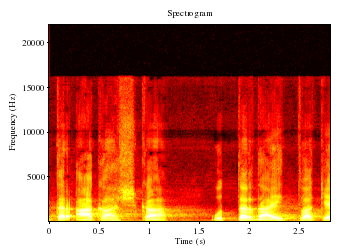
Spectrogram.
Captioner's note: hindi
